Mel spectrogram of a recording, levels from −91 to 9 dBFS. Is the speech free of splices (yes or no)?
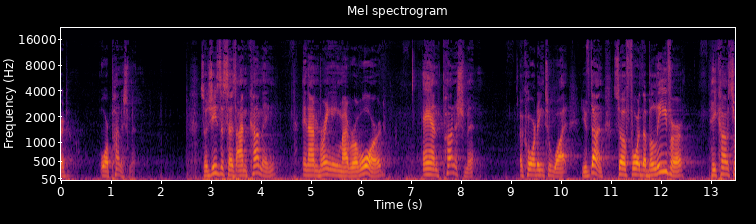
yes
